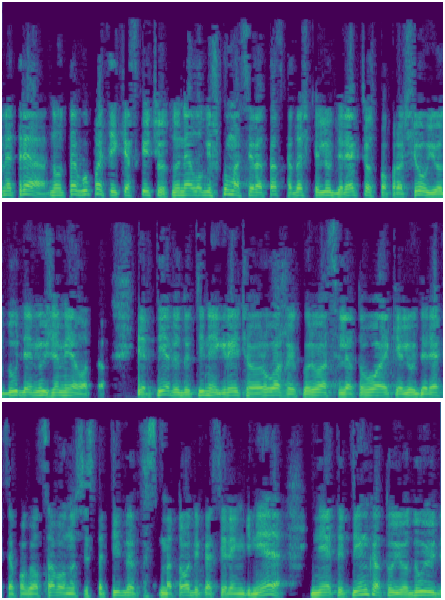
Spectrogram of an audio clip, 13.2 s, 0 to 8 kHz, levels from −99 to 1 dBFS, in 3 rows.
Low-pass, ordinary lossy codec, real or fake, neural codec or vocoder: 7.2 kHz; MP3, 32 kbps; fake; vocoder, 22.05 kHz, 80 mel bands, Vocos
